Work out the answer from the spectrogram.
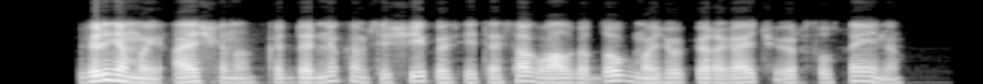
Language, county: Lithuanian, Šiauliai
